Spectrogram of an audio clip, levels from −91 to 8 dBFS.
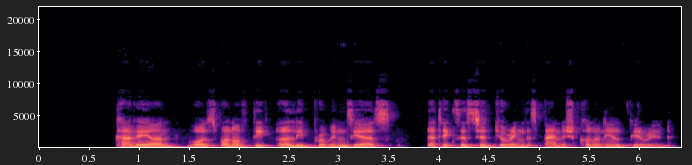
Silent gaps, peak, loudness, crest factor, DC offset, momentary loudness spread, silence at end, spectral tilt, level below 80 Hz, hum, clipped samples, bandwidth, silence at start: none; -4 dBFS; -20 LUFS; 18 dB; under 0.1%; 8 LU; 0.05 s; -6 dB/octave; -58 dBFS; none; under 0.1%; 7.8 kHz; 0.8 s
